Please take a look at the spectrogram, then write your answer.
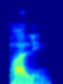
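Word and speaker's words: πάλιν: Palen. Palin. The stress is on the first syllable.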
